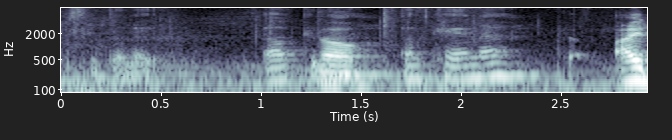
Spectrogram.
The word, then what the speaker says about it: Elkanah: Okay, how do you pronounce his name? So that Elkanah? I say Elkanah and Hannah.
